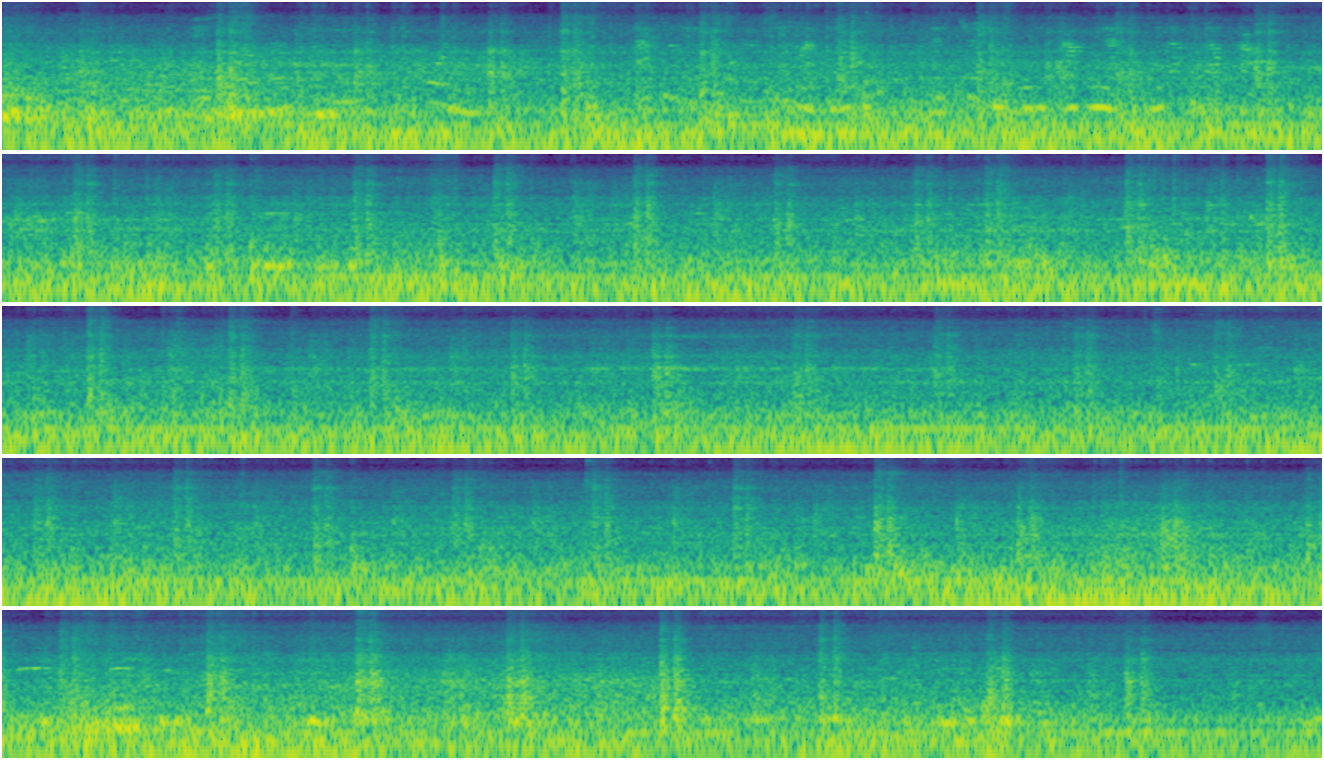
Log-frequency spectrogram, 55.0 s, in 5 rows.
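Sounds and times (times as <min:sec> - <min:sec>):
train rumbling: 0:00.0 - 0:55.0
wheels clacking over rail joints: 0:43.8 - 0:53.6.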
